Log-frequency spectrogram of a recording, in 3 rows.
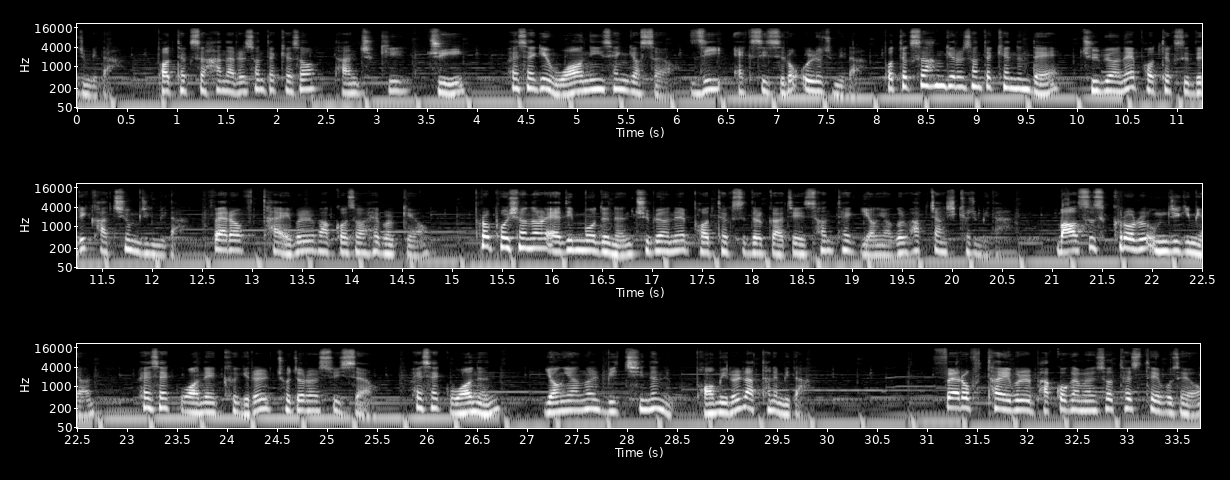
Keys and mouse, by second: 1.5 middle click, 2.7 click, 3.6 g, 8.3 z, 8.4 z, 8.5 z, 8.5 z, 8.8-10.8 middle drag, 12.0-13.4 drag, 13.5 click, 14.4 click, 15.2 g, 28.5-29.9 middle drag, 30.2-31.3 drag, 32.2 g.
